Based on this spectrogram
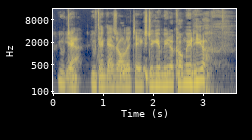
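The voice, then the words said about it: Cajun accent character voice. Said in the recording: “Is that Cajun ...?”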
